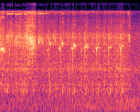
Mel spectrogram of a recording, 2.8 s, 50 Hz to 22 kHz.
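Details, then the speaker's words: Honda Vario 125 (old model) scooter that arrived stalled and running rough: sharp, light, even ticks about four per second over an engine hiss, heard at the CVT area. Oil found mixed with coolant from a leaking water pump seal; the tick's cause is unconfirmed. "Kita dengarkan juga di bagian spool. Ada suara cik cik cik cik cik gitu."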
